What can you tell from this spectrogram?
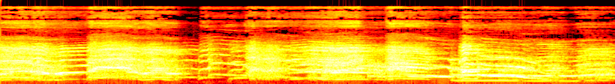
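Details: Two pet Siberian huskies howl in long, sliding, overlapping tones, reacting to recorded wolf howls playing on the TV.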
